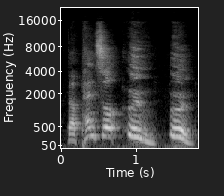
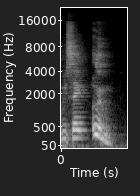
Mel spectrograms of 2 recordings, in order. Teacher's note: And instead of and, we say un. And we drop the D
